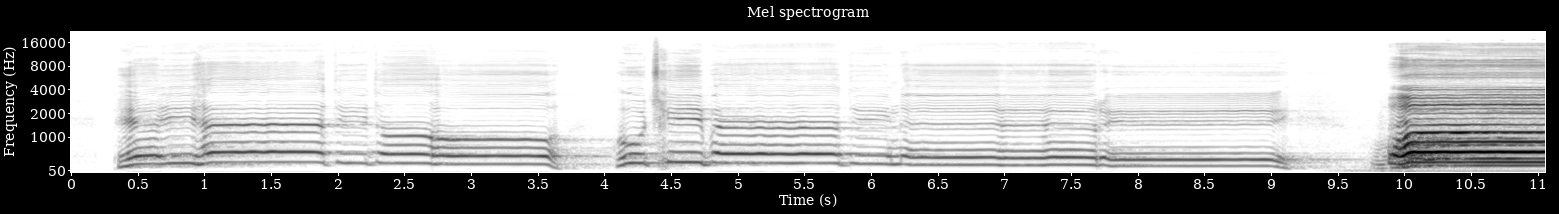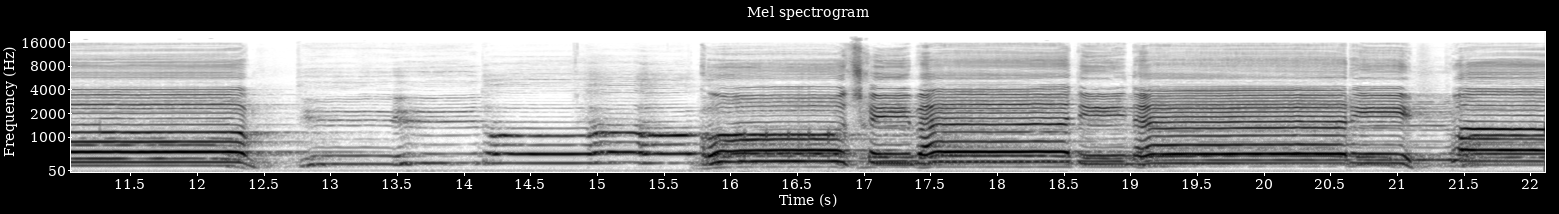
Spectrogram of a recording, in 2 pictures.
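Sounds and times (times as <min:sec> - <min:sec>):
person singing first voice part of a Megrelian song: 0:09.9 - 0:22.0.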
